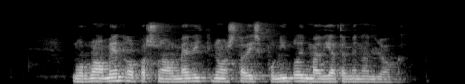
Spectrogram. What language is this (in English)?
Catalan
